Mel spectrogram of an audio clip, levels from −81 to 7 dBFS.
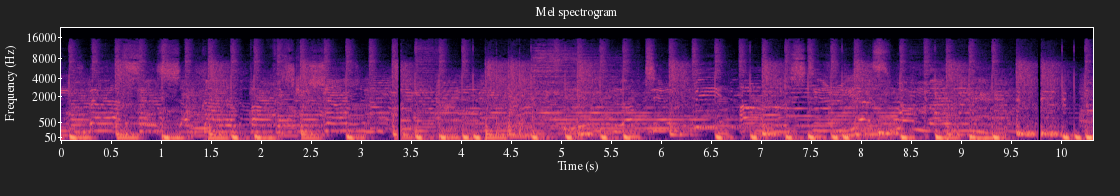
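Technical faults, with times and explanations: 3.38–3.41 s and 9.78–9.81 s, digital broadcast dropout: two brief holes of about 32 ms each, where the receiver muted over what sounds like a single bad frame, so that bit's just gone.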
